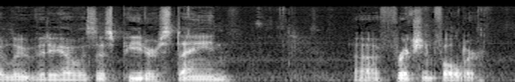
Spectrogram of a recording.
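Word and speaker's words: Steyn: know and he said stain his name is Peter stain like a stain on your shirt um that's coming straight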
